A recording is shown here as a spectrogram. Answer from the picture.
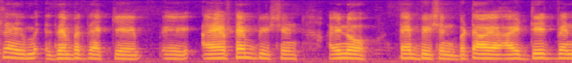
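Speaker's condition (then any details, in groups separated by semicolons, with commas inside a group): Ataxia; speech difficulty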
